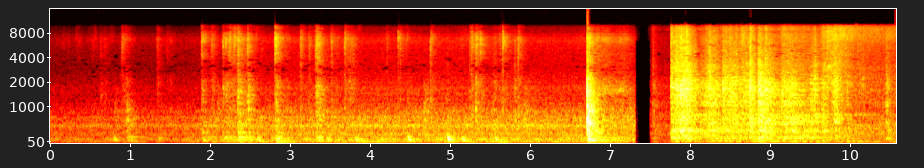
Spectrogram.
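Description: A roast being handled on a metal baking tray with a wire rack and paper liner: rustling and light clicks, then a sharp metal clank about seven seconds in. This is followed by a few seconds of louder scraping as the tray goes into the oven.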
